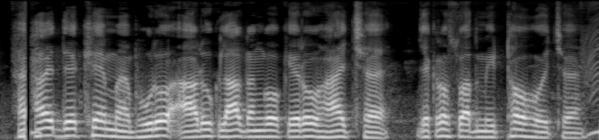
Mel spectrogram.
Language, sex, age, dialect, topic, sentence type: Maithili, male, 18-24, Angika, agriculture, statement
